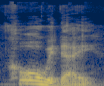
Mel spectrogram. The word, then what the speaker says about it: corvidae: The V was a W sound. Okay, and so to pronounce it correctly in Latin, you would say corvidae.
